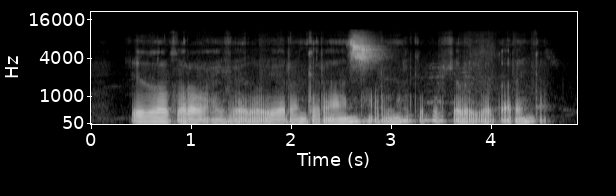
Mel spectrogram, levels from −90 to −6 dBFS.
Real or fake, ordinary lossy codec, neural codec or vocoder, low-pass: real; MP3, 96 kbps; none; 10.8 kHz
